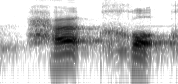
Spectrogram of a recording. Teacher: Kha comes right above the makhraj of the letter ha. If this is the back of my throat, ha comes from here, kha comes from here, right, just above it.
